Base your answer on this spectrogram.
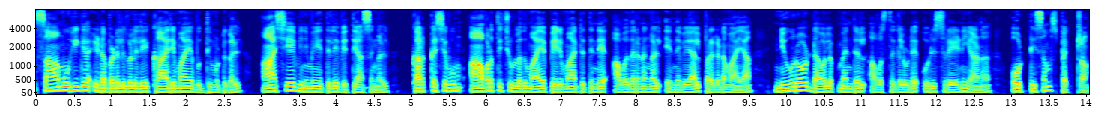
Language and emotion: Malayalam, neutral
